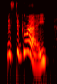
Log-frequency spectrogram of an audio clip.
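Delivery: derisive, mocking, very high-pitched voice. Narrator voices a girl answering a boy's suggestion, in a mocking tone. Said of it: "She asked in a mocking tone".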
